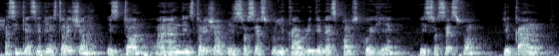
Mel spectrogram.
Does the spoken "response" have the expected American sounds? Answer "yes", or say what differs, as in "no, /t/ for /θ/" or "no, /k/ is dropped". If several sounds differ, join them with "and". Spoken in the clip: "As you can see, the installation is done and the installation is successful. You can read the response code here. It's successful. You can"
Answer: no, /l/ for /ɹ/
